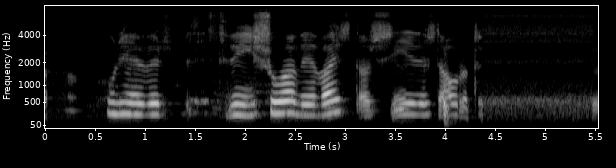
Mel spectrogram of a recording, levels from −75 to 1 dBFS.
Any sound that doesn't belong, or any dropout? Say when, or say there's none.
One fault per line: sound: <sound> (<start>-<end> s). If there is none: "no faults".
no faults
